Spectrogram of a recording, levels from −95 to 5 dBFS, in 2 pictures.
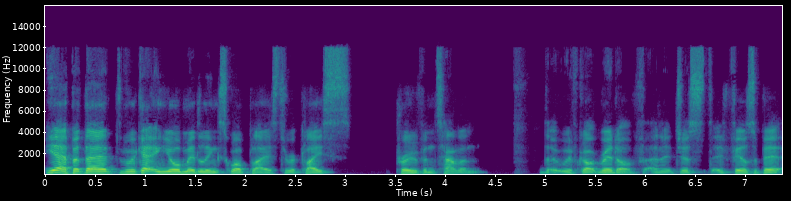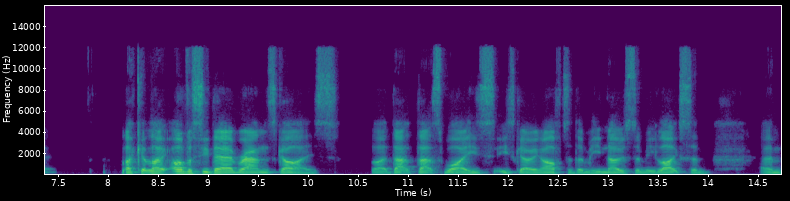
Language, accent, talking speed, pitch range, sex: English, British, 190 wpm, 105-135 Hz, male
